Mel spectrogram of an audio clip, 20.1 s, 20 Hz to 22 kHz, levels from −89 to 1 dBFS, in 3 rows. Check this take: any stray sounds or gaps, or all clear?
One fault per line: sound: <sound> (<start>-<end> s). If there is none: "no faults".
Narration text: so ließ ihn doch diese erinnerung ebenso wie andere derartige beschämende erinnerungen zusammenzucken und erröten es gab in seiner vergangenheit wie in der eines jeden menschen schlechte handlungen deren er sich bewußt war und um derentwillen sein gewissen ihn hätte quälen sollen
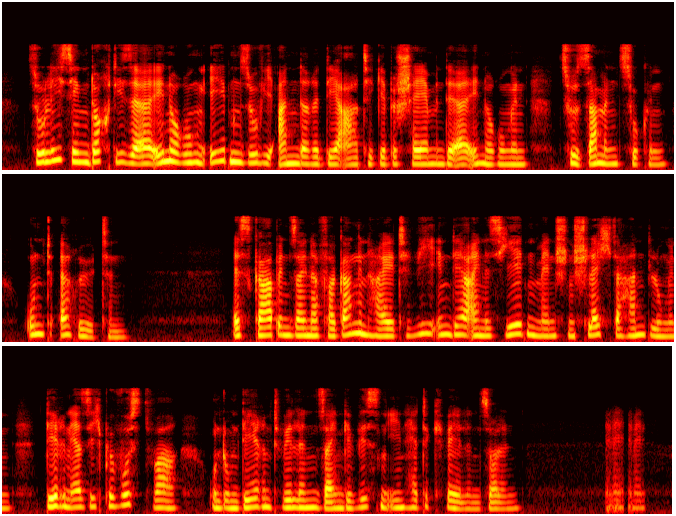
sound: laugh (19.5-19.9 s)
